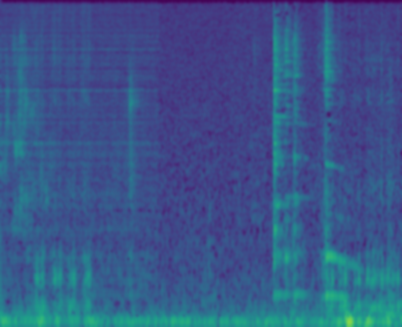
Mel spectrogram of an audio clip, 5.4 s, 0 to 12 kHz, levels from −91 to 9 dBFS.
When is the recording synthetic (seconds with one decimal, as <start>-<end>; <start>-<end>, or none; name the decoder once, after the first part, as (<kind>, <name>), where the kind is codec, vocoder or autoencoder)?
0.0-2.1 (vocoder, Vocos)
